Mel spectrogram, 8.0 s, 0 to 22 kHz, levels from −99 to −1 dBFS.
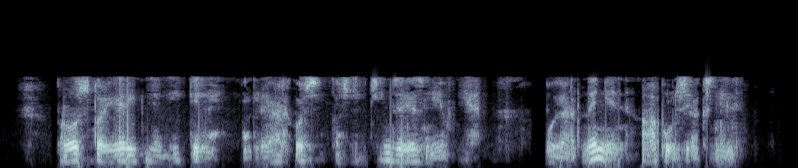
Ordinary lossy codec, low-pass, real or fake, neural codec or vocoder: AAC, 16 kbps; 7.2 kHz; real; none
